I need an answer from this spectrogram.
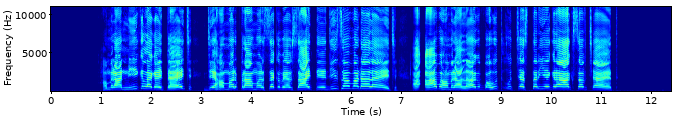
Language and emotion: Maithili, happy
